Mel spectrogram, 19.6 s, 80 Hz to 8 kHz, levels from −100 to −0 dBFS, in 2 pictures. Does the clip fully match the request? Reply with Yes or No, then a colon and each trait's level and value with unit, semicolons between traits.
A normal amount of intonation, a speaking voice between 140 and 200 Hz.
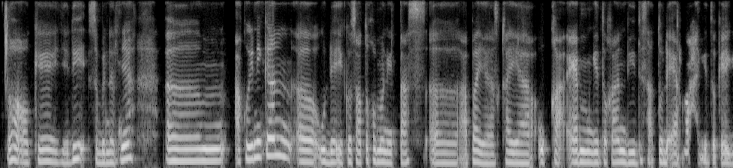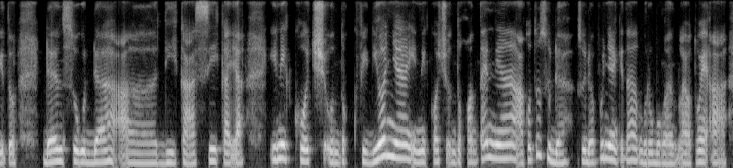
Yes: average, 3.0 semitones; high, 190 Hz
